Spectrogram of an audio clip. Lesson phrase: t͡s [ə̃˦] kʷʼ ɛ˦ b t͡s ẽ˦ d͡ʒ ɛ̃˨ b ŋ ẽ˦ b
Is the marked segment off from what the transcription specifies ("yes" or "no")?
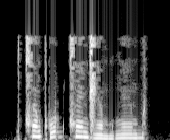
no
